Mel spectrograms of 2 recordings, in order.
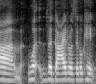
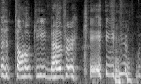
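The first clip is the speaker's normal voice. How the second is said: high, very slow voice, crying through the words; 6 semitones higher, 3 dB louder than usual. Retelling what a crying hiker said at the pass: imitating someone crying. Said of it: "She's crying".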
